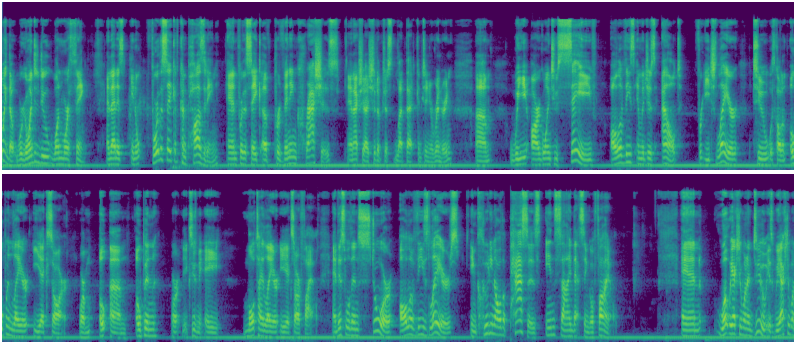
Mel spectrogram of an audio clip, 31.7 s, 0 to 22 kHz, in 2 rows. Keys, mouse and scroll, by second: 0.1 Escape, 0.9-1.3 scroll up 3, 1.6 middle click, 8.6 click, 9.7 click, 10.7 click, 13.9 click.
